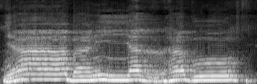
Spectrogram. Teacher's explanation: zal itu bukan qalqalah ya, terus tidak perlu pakai ya, nggak perlu mantul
